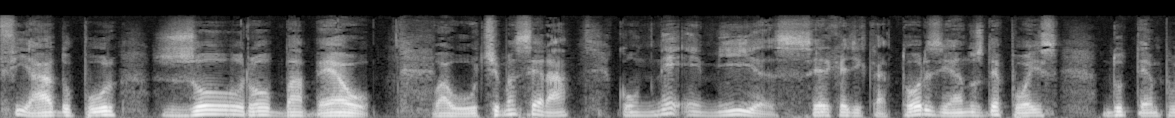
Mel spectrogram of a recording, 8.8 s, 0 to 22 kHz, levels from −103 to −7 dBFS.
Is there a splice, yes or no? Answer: yes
